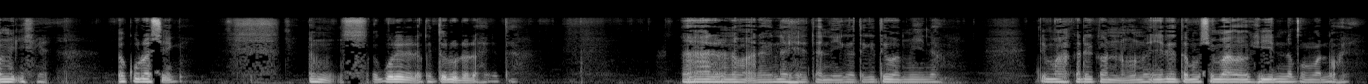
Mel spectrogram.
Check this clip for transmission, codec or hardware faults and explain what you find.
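One fault runs through the whole clip: MP3 compression. An MP3 encoder short of bits, which fits a low rate around 40 kbps, likely cut everything above 9.1 kHz and dropped weak frequency lines frame to frame, leaving the speech dull, watery and swirly.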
